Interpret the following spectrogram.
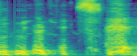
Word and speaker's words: Nunes: So Devin Nunes, or how do you pronounce it? That nobody knows how to pronounce it. It's Nunes.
